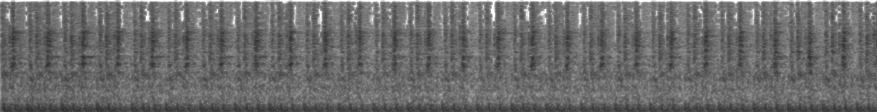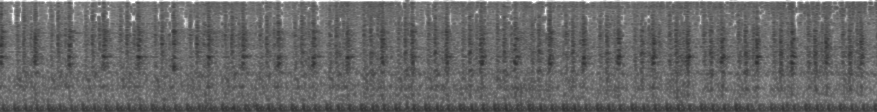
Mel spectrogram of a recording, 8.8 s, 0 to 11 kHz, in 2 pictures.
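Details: 2000 Porsche 911 (996) Millennium, 110,000 km; steady idle with a regular light tapping near two per second over the engine note, a knock from inside the engine, cause not pinned down.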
